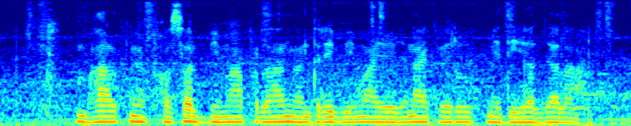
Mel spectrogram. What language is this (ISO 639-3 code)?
bho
